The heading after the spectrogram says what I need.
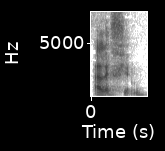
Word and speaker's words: Alephium: And that's Alephium, basically. And Nice. I realized I pronounced it slightly wrong there.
